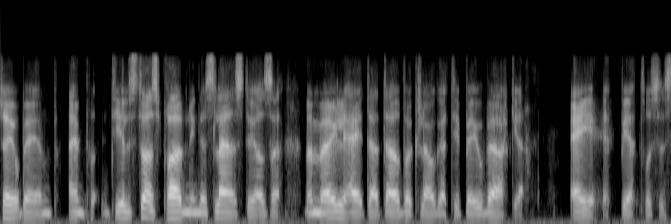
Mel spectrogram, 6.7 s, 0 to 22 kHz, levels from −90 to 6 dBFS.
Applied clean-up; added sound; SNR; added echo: neural diffusion model UNIVERSE++.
